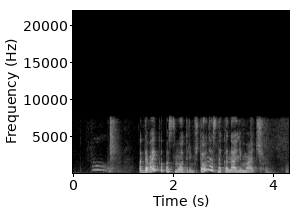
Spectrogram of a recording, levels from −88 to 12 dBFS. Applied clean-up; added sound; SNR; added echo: none; none; none; none.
